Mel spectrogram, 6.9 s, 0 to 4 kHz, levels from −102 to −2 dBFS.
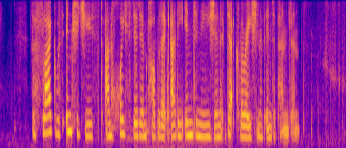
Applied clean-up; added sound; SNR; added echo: neural separator model SepFormer DNS4.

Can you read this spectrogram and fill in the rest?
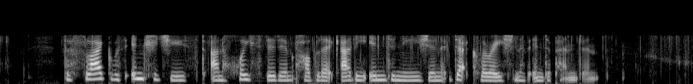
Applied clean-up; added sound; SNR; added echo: neural separator model SepFormer WHAM!.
